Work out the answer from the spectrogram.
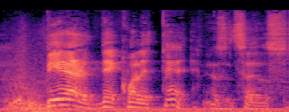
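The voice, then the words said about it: Put-on French accent. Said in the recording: “That's my French accent, if you couldn't tell by the perfect pronunciation.”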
